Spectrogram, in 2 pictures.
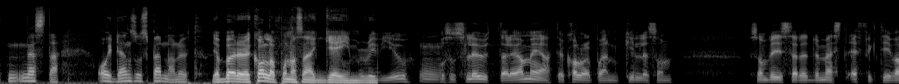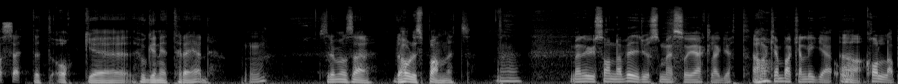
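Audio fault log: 3.78–9.24 s, input switched to a poorer device: the sound abruptly turns duller and boxier, with nothing above about 7.1 kHz, drops roughly 5 dB in level, and carries a faint new noise floor well below the signal. At 9.24 s the full band returns. There is no gap at either switch. The likely cause is a change of capture device. A plain filter or codec bandwidth drop would not also shift level and background noise at the same instants.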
